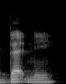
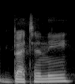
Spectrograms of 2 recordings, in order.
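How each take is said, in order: First: The name is said quickly and casually. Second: Every sound of the name is carefully enunciated. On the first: "I say Bettany" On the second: "you don't have to enunciate it like that"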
